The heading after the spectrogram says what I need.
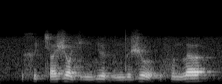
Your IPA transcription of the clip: x ʏ c ɐ ʒ ɔ zʲ e n ʎ ø ɡ ʊ n d ʊ ʒ ʊ | f o n l ɐ

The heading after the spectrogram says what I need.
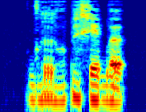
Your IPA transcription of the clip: ɡ o̤ r o̤ p ɛ̤ x e b ə

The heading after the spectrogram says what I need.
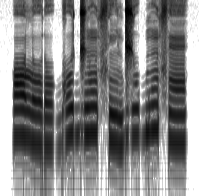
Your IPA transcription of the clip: ɔ˧ l o˨ ɾ o˨ ɡ o˨˦ d͡ʒ ũ˧ s ĩ˨ d͡ʒ u˧ b ũ˦ s ɛ̃˧

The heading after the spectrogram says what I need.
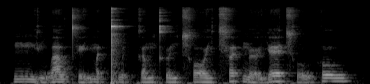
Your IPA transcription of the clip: ŋ ɪ˧ ŋ j ɪ˨˩ ŋ w aː˧ w t̪ʰ e˨˥ j m ɐ˨ t̚ kʷʰ ɛː˧ t̚ k ɐ˨˧ m kʰ ɵ˨˥ n t͡sʰ ɔː˧ j t͡sʰ ɐ˥ t̚ ŋ œː˨˩ j ɛː˥ t͡sʰ o˨˥ w h o˥ w

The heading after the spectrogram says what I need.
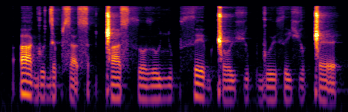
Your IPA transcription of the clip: ʔ a ɡ u d ɛ p s a s | ǁ a s θ o ð u ʎ u p θ e b ǁ o y̯ ç u p ɡ u y̯ θ i ç o ǁ ɛ

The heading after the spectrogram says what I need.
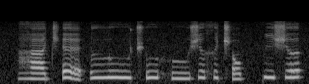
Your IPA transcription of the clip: ɦ a t͡ʃʼ ɛ | lː uː t͡ʃʼ uː h uː ʃ ə x ə t͡ʃʼ ɔ pː i ʃ ə

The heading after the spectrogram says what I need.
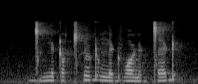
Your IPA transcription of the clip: ɡ͡ǀ ɨ ŋ ɛ ʈ ɔ ǀʰ ø ɖ ɔ ŋ ɛ ɖ v ɔ ɳ ɛ ɖ ǀ ɛ ɖ

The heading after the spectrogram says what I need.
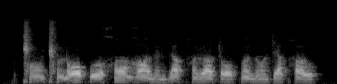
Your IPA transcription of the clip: ǁ ɔ̃ː ǁ õ ɽ ɔː p oː χ ɑ̃ ʁ ɑ ɳ æ̃ d æ qʰ ɔ̃ ɭ ɑ ʈ ɔː t̪ ɑ̃ ɳ ɔ̃ː ʈ e qʰ oː

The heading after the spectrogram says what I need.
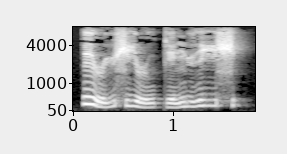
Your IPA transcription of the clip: ɘ˥ ɹ y˩˥ ɬ i˧ ɹ u˩ k e˩ ŋ y˧ ð i˥ ɬ

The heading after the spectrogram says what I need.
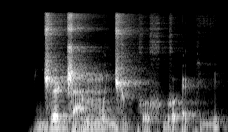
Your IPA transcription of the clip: d͡ʑ ø ɖ͡ʐ a̰ mː o d͡ʑ ṳ k o̰ x ɡ o ʔ ɛ̰ k i̤

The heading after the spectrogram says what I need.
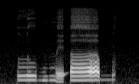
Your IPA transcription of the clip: l u b m ḛ ʔ ɐ b

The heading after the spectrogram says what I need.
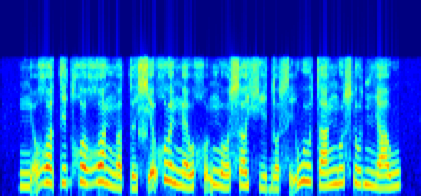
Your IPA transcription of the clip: ŋ ḛ˨˩˦ ʁʷ a˥˧ t i˦˥ d χʷ ʌ˥˧ ʁʷ a˥˧ ŋ ʌ˩ t ɯ˩ ɕ ḛ˦˥ χʷ e˥˧ ŋ ɛ˨˩˦ w χʷ ḛ˨˦ ŋ o˨˩˦ s ʌ˨˦ ç i˩ d o˩ s ḭ˦˥ w u˥˧ t a˨˦ ŋ u˦˥ s ɾ u˨˦ d ɲ a˨˦ w

